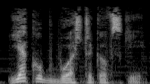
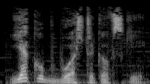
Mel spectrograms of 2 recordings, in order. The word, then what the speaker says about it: Jakub Błaszczykowski: 20 footballers' names you are pronouncing wrong. Sokratis Papastathopoulos. Sokratis Papastathopoulos. Jakub Błaszczykowski. Jakub Błaszczykowski.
